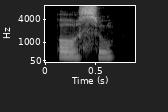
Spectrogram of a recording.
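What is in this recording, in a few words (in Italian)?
"ossu", lingua sarda, fem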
